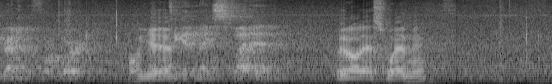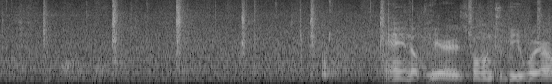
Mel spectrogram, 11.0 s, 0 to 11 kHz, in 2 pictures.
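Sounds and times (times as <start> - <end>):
steady background hiss: 0.0 - 11.0
footsteps on wooden stairs: 4.9 - 9.6.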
